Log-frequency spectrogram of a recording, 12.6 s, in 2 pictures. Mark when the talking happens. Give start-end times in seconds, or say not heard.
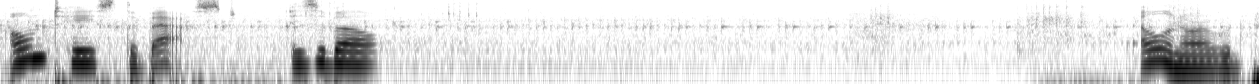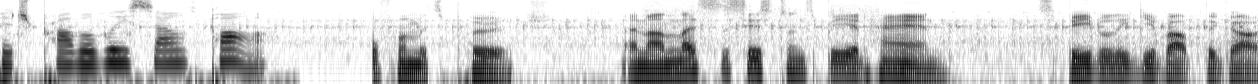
0.0-1.9, 5.5-12.5.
